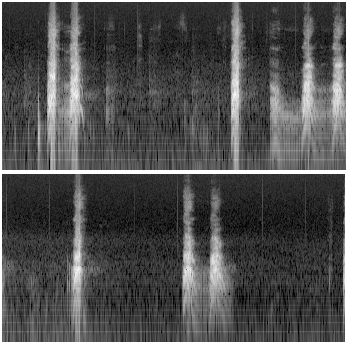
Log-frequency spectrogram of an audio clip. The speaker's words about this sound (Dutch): Nu bedreigd door een hondje.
